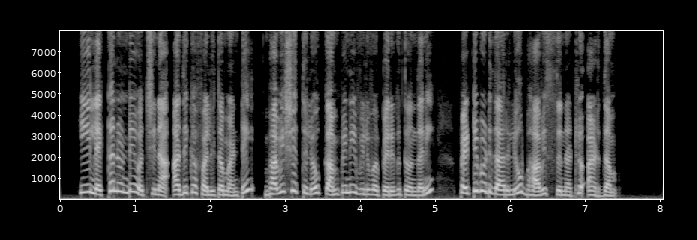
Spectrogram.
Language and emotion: Telugu, neutral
